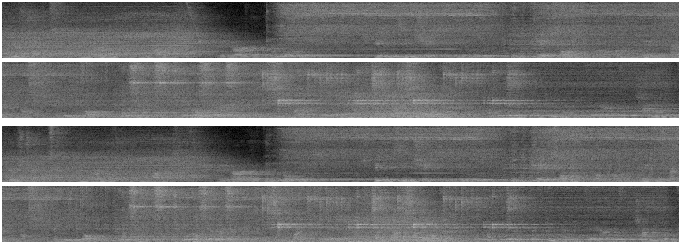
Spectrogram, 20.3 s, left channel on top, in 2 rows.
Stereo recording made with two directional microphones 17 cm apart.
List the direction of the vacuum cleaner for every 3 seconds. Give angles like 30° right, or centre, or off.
60° left, 50° left, 10° right, 40° right, 60° right, 60° right, 60° right.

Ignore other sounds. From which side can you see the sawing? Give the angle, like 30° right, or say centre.
10° right.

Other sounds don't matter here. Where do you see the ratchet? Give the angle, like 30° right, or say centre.
30° right.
